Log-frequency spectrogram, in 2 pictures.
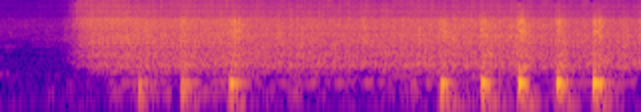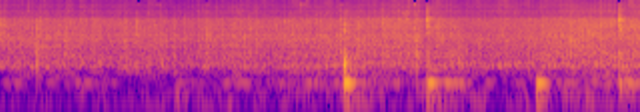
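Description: Drumstick greens drop into potatoes frying in a pan, setting off a loud, steady sizzle with scattered sharp crackles and taps of stirring throughout after a sudden start.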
